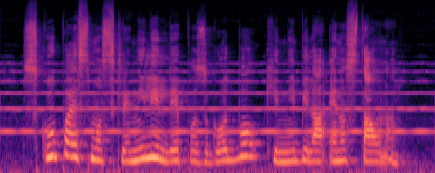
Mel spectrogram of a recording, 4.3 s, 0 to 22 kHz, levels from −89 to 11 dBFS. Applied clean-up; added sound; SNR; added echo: none; Wind instrument, woodwind instrument; 12 dB; none.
